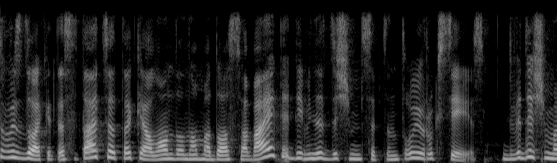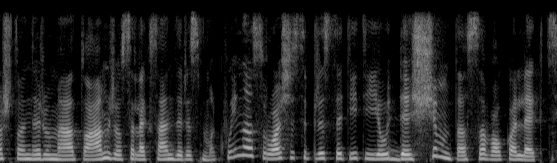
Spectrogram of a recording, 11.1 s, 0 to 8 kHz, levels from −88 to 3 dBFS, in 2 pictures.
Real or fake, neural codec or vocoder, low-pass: fake; vocoder, 22.05 kHz, 80 mel bands, Vocos; 7.2 kHz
